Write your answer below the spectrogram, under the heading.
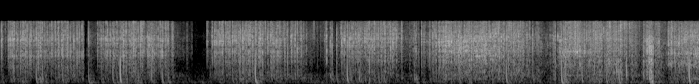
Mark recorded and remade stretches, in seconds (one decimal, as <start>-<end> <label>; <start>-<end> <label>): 0.0-5.7 recorded; 5.7-6.5 remade; 6.5-7.0 recorded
